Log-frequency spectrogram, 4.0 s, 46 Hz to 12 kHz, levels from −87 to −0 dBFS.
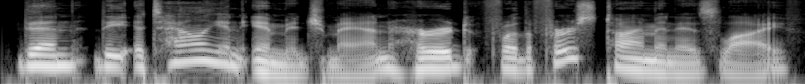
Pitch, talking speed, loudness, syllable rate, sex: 130 Hz, 195 wpm, -19 LUFS, 4.6 syllables/s, male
